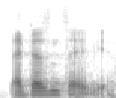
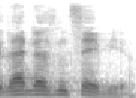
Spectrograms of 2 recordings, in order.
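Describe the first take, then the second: First: Much softer repeat of That doesn't save you; echoed softly to let it sink in; quiet. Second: Said in the usual way. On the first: Shown as a demonstration. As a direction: drop the voice for the repeat.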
